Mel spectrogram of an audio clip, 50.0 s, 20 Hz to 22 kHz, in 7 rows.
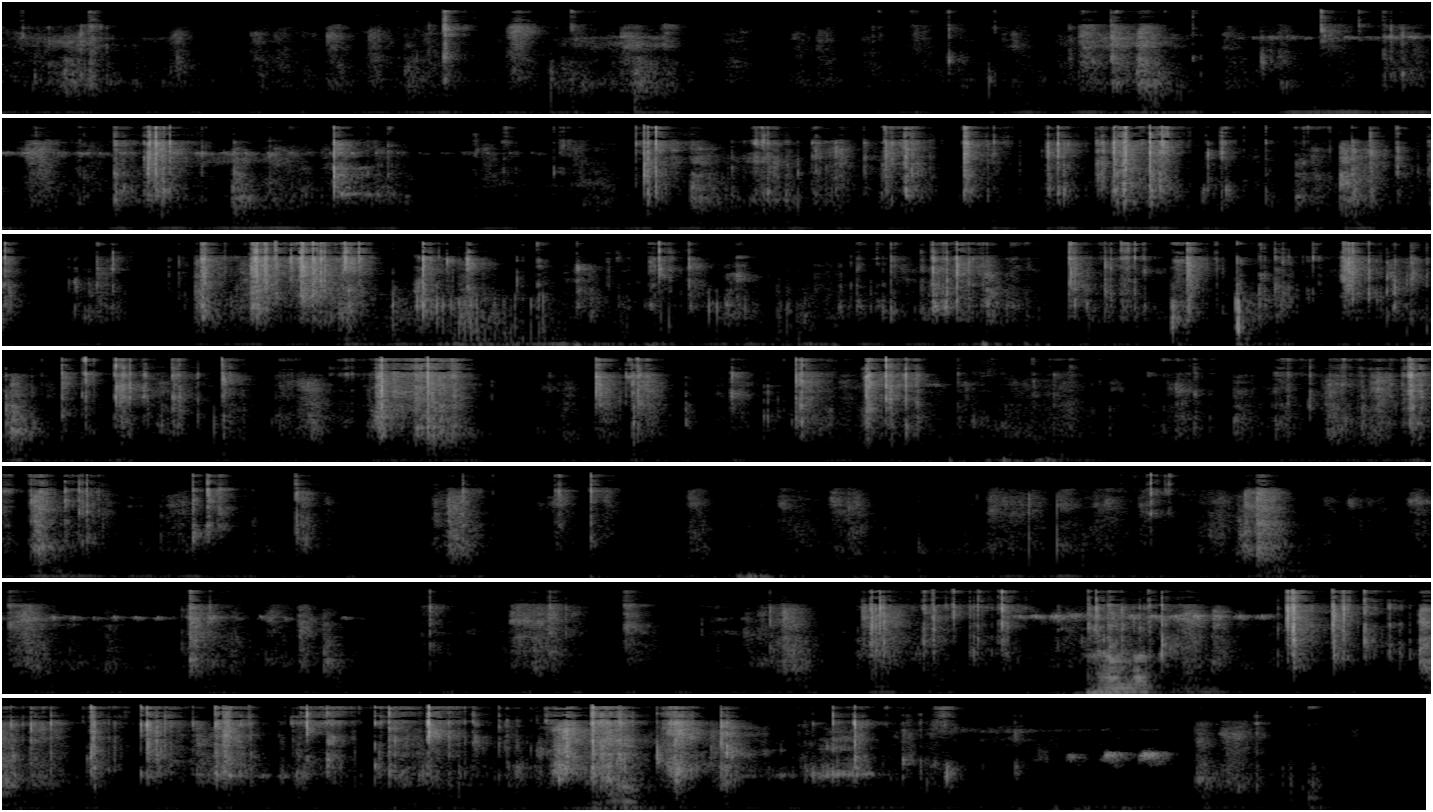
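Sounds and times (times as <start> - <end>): plastic packet crinkling: 10.3 - 23.8, 24.4 - 26.3, 39.6 - 47.6.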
